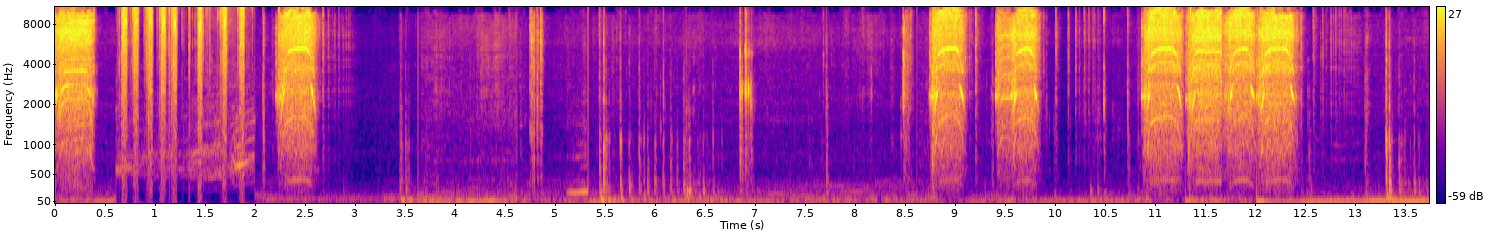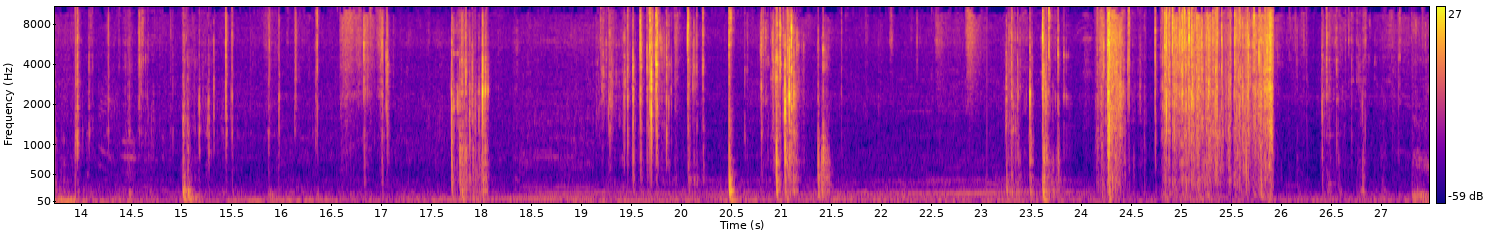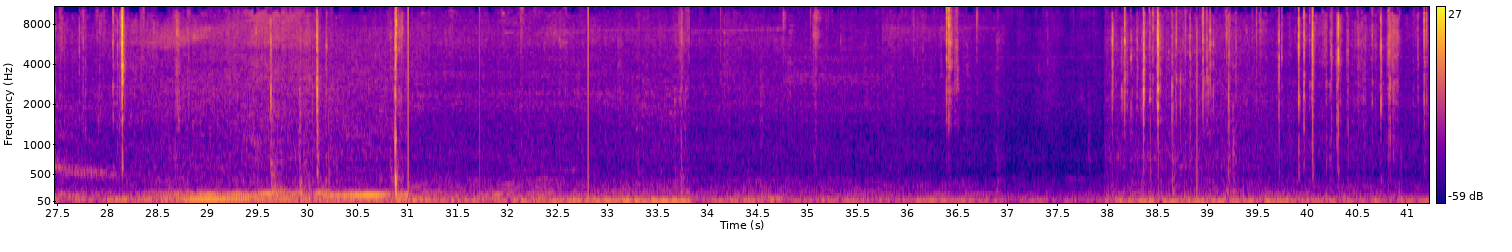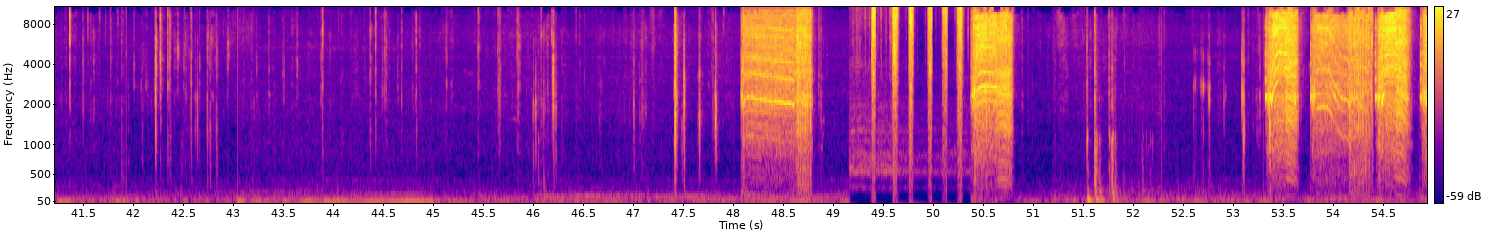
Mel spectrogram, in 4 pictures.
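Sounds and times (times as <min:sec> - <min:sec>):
plastic and metal parts clicking: 0:00.0 - 0:03.0, 0:38.0 - 0:50.8.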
